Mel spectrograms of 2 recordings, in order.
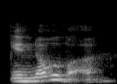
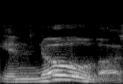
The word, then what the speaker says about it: Inova: just kidding um so in Nova and I people always ask how do you say that is it Innova is it Inova well it's actually Inova so I sometimes put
